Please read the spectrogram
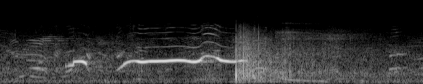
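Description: A person's voice holds one long, high call for about a second, rising at the start and lifting again near the end. It breaks off in a sudden loud rush of noise about two and a half seconds in.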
